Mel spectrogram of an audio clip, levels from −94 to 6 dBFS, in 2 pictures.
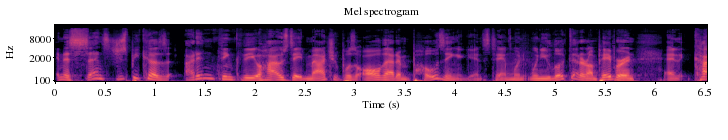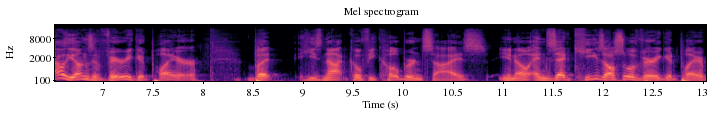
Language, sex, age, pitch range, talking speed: English, male, 30-49, 105-135 Hz, 230 wpm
